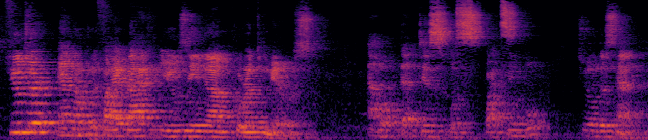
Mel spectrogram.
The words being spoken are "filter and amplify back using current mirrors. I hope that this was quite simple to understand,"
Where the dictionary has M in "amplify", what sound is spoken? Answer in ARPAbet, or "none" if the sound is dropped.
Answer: none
